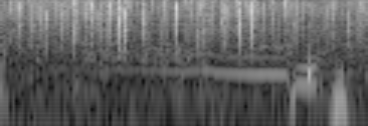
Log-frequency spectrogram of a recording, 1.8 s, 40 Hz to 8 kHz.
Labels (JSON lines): {"label": "biophony, cascading saw", "recorder": "SoundTrap 600 or HydroMoth"}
